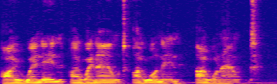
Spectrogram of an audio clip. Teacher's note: I want Vivian. In informal lazy English, when we have NT plus a vowel, we can simply remove the t altogether.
